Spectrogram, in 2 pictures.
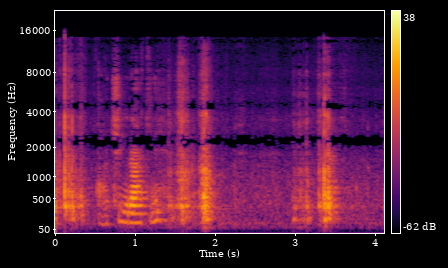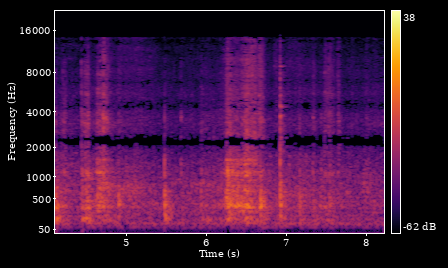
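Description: A chisel scrapes and cuts into wood in short strokes.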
